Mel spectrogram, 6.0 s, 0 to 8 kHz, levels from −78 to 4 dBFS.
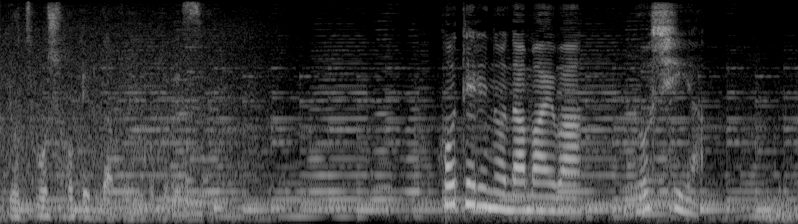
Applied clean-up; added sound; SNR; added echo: none; Accordion; 9 dB; none.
